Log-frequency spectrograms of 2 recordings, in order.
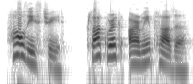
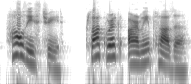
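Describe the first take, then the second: No difference in how they are said.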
